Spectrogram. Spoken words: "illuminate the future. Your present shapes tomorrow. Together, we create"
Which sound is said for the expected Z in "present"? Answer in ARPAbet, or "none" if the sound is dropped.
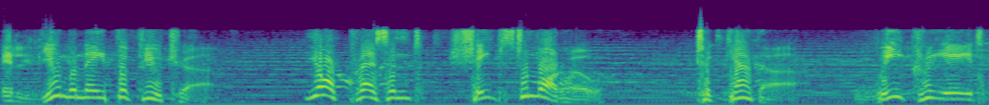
Z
